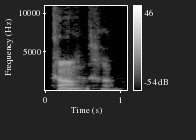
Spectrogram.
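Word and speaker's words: calm: হচ্ছে কি উল্টাটা হচ্ছে কাম উল্টা কি খাম খাম কাম মানে কি শান্ত মানে কি এল উচ্চারণটা হবে না না এল এর উচ্চারণটা হবে না খাম খাম দ্যা এনভাইরনমেন্ট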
